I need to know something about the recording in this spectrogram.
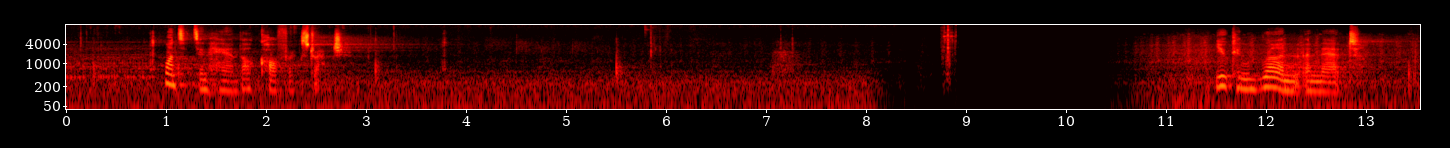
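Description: A young woman speaks calmly and softly, close by.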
